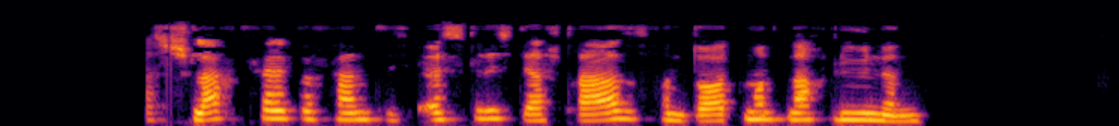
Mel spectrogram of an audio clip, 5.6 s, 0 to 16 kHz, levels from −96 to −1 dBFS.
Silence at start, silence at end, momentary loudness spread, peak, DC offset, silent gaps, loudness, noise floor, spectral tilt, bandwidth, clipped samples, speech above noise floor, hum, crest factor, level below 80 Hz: 0.75 s; 1 s; 7 LU; -2 dBFS; under 0.1%; none; -19 LUFS; under -90 dBFS; -5.5 dB/octave; 7.8 kHz; under 0.1%; over 72 dB; none; 18 dB; -58 dBFS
